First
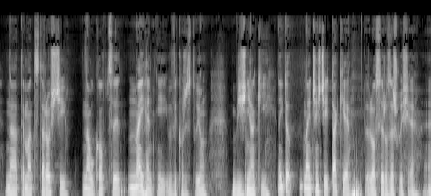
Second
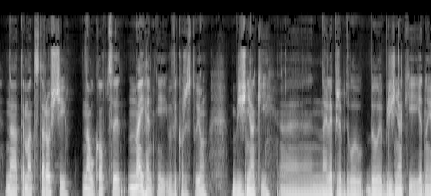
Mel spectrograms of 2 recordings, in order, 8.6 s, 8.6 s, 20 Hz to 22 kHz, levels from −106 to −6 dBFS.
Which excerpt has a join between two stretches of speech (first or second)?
first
